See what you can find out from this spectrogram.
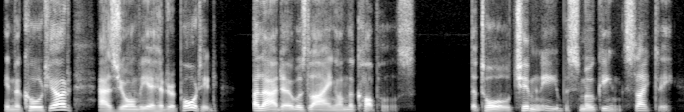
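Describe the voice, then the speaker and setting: A man's voice: lowish voice, animated, moderate pace, darkish tone, no room sound, studio quality. A man reading scripted detective fiction as an audiobook narrator.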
